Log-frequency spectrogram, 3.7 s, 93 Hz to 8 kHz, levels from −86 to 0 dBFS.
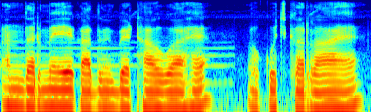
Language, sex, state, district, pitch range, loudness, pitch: Hindi, male, Jharkhand, Deoghar, 105-115 Hz, -15 LUFS, 110 Hz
